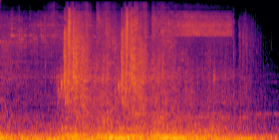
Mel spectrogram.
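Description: A Depulso spell blast in a video game bursts out as two close, forceful whooshing booms over a steady low rumble, then fades to a hissy tail.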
